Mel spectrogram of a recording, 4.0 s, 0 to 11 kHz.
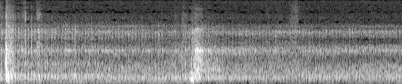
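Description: Faint steady hum of a Rotoverter AC motor running off a BiTT transformer's secondaries on 120 V 60 Hz grid power. A short knock just after the start and a lighter tap about two seconds in.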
